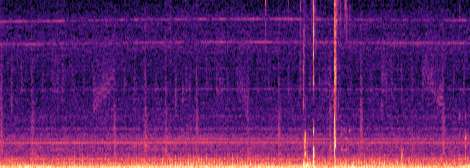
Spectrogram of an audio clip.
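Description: Helicopter flying in a video game, a steady low rotor drone holding throughout at moderate level, with a few faint clicks toward the end.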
